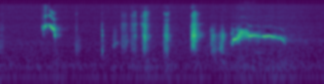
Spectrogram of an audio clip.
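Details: Pet budgerigar making clicky, ticking notes that run into a longer whistled warble sliding gently downward at the end.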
